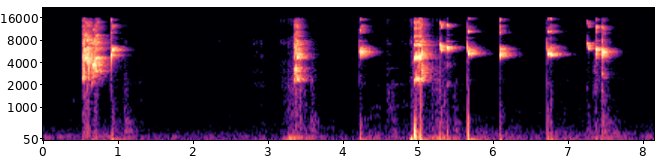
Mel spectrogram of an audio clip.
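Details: Lovebird making ngetik ticks instead of ngekek chatter without a lure: a couple of harsh notes, a silent gap, then a sequence of sharp, high, clipped chirps about every half second.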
